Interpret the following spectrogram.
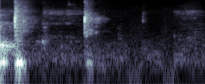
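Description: A single sharp key click from a laptop keyboard about a second in, then a much fainter tick half a second later, as a terminal command is edited; otherwise quiet.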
